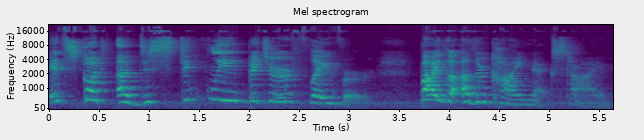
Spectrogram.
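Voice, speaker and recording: Using a put-on character voice, a woman speaks at an extremely high pitch with very wide pitch swings and big swings in loudness. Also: fairly slow pace. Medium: read story. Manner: grumbling, complaining.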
